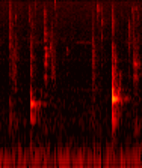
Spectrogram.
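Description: Small water splashes in a dark stone tunnel, two sharp wet plops about a second apart over a low rumbling background, fairly faint and echoing.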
